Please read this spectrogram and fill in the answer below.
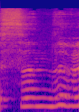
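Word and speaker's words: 순두부: あ、それその純豆腐でスンドゥブって読むの恥ずかしい。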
